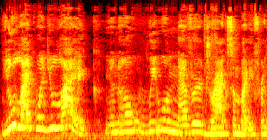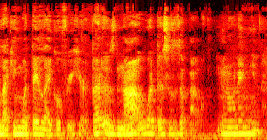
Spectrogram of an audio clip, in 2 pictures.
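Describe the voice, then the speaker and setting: A young woman chatting casually to her viewers in a rambling review, laughing often and filling pauses with "like" and "um". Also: medium pitch, gravelly. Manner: chatty, giggly, rambling with many fillers. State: losing her voice. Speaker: vlogger reviewing comics.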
